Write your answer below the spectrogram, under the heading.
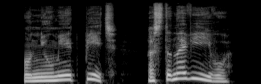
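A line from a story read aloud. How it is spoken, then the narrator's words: Desperate pleading. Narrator (Russian): в отчаянии взмолилась она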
